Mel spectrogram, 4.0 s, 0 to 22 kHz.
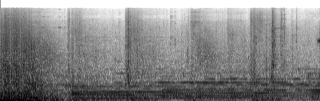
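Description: Gunfire in Hidden & Dangerous 2 opens with a dense burst, then sharp separate shots crack over a steady tonal background hum.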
